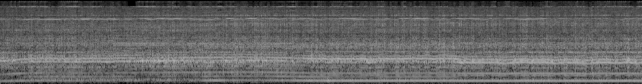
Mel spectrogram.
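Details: Traxxas Nitro Slash nitro engine on the bench: a steady, high buzzing drone with no dip toward idle. The throttle linkage is slightly off and pulling the carburetor a little open.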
